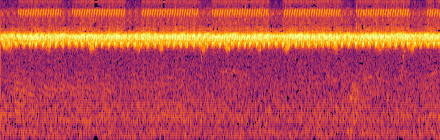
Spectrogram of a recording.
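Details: Crickets chirping on a still summer afternoon at sunset by the Barcoo River, Welford National Park, Outback Queensland, Australia: a dense, steady high-pitched trill with a second pulsed high band in regular bursts of about a second.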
